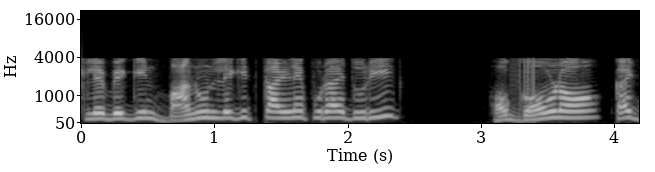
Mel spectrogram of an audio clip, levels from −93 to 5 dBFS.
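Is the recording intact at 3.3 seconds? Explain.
No. From 3.22 to 3.39 s there are bit errors on a digital phone line: flipped bits in the G.711 stream each corrupt a single sample, and a small fraction of bits is hit. This produces sharp ticks and crackle while the speech underneath carries on unbroken, unlike packet loss, which leaves gaps.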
